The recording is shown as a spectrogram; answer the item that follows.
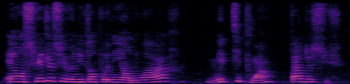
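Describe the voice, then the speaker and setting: A fairly high-voiced woman from France walks through a card-making project live and answers viewers by name as she works. She sounds relaxed and chatty. Her voice carries a roomy echo and sits a little away from the mic. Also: normal speed, recorded from a distance. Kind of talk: casual crafting demonstration, chatting with viewers.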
